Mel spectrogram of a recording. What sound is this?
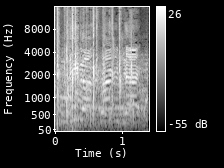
"buy me some peanuts and cracker jacks..." sung by crowd at cyclones game.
